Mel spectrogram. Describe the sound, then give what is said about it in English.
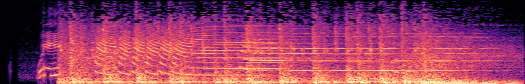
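The BCFG Guarantee Siren sound effect, debuting for a Pittsburgh money line pick, bursts in abruptly, its rich, buzzy tone sweeping upward in pitch for a couple of seconds before holding a loud, steady wail until the end, with no talking. “Guys, I'm going to tell you right now, we get to debut the BCFG Guarantee Siren.”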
